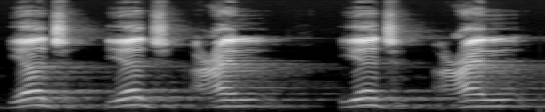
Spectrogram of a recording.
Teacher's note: এরপরে এখানেও আলাম আলাম ইয়াজআল, এখানে জিমের উপরে জাজম আসছে এবং জিম কলকলার অক্ষর, এখানে জিমকে হালকা একটু ধাক্কা দিয়ে পড়তে হবে।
